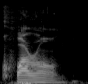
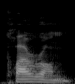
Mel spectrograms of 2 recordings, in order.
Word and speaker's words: Cuarón: He's pronounced Cuarón. – Cuarón.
